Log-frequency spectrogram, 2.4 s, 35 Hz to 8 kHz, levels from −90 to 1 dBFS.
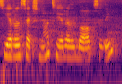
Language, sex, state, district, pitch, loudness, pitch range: Telugu, female, Telangana, Hyderabad, 215 Hz, -18 LUFS, 195-235 Hz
